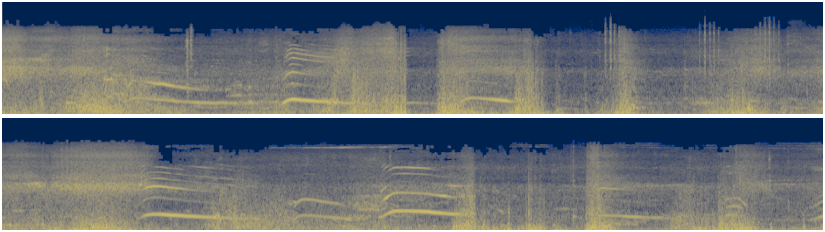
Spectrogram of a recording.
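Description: Children's short high-pitched squeals and cries, mostly falling in pitch and repeated every second or two, over wind buffeting the microphone on a swinging thrill ride.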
